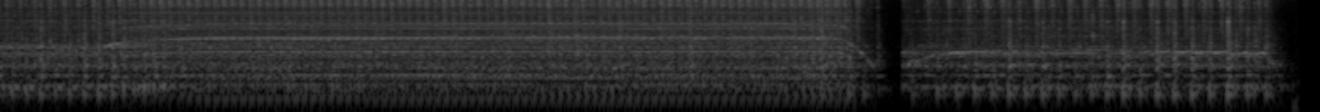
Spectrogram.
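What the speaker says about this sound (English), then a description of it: "Sew the edge of the flap to the mask and repeat on both sides" A sewing machine stitches the edge of a fabric flap onto a reversible face mask, a rapid, even mechanical whir running close and loud, pausing briefly near the end before starting again.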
